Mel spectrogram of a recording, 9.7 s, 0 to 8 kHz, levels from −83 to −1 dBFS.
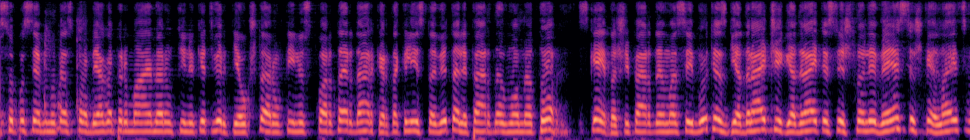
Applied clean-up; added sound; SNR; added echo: neural mask model DeepFilterNet 3.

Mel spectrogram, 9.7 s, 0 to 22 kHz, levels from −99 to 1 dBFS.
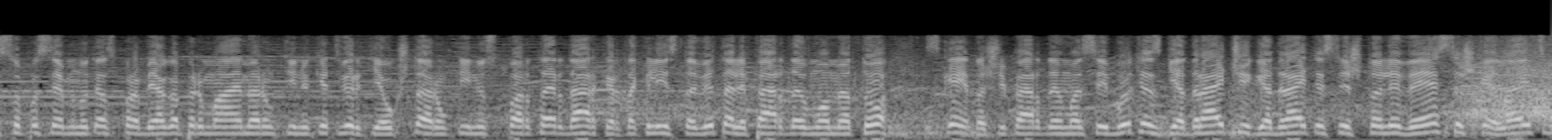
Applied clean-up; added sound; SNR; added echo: none; none; none; none.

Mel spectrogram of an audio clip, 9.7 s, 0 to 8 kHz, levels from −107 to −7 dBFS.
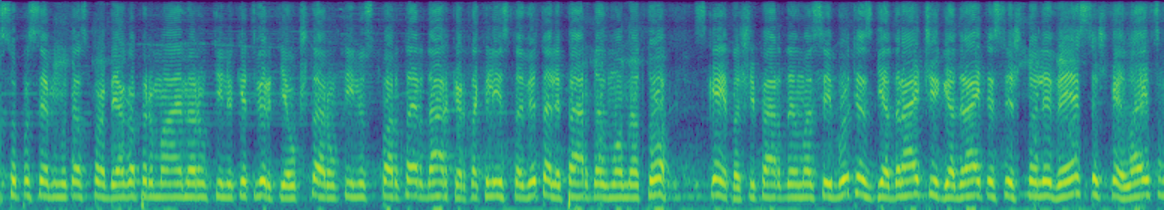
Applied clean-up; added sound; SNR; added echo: neural separator model SepFormer DNS4.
